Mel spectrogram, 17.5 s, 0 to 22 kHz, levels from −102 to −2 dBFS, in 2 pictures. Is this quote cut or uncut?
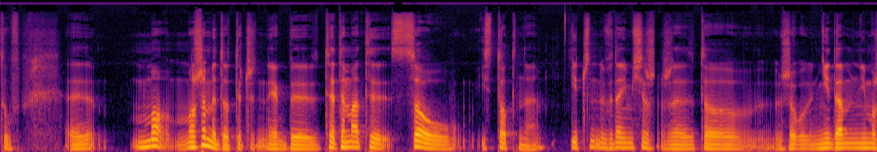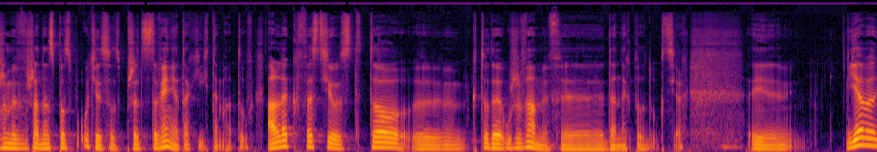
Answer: cut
